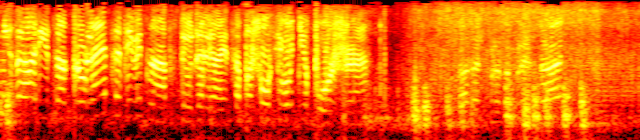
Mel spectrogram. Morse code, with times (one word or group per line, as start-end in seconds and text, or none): none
